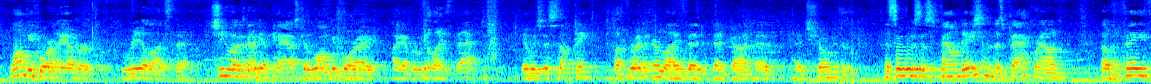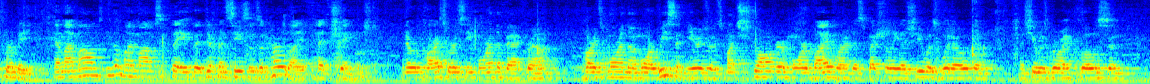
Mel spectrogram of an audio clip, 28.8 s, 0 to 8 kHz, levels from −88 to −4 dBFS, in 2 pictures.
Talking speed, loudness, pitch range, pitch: 210 wpm, -27 LUFS, 135-160 Hz, 145 Hz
